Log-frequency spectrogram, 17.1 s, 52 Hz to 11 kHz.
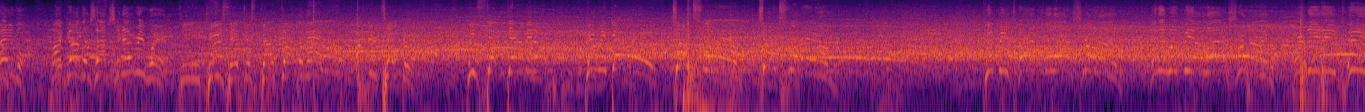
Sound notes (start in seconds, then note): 10.1 crowd cheering; 12.3 presenter speaking faintly off mic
